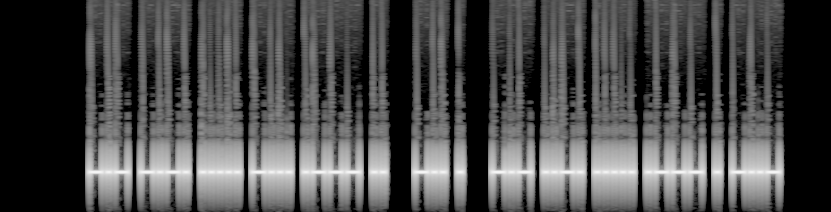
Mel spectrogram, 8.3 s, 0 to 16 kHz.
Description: Morse code, heard as a keyed tone, about 27 wpm, 700 Hz. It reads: KC5BJI DE KF5JEX
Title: USA Callsign DE Callsign - 6 Characters - 28wpm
